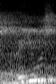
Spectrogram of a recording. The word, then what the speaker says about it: Rius: spécialiste de Robert Rius Rius mattend dit fallait prononcer en catalan euh on remercie bien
